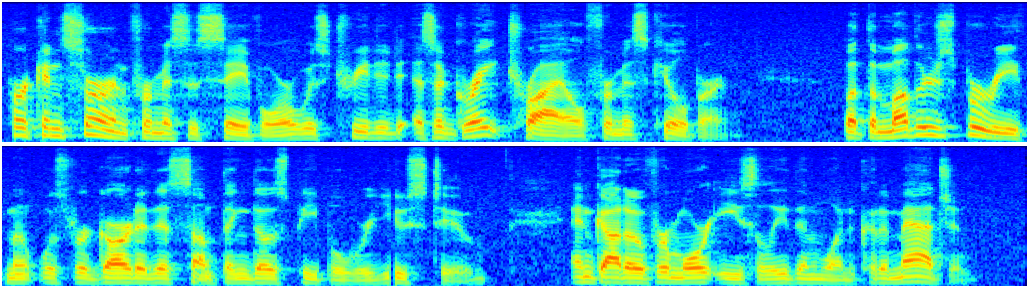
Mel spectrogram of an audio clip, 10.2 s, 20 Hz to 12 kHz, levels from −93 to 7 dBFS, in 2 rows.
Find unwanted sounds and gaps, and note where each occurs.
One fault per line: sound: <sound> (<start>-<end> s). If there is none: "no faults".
sound: dropout (7.1-7.1 s)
